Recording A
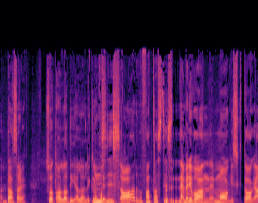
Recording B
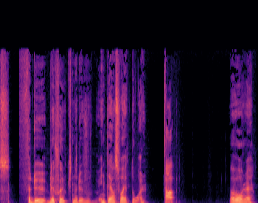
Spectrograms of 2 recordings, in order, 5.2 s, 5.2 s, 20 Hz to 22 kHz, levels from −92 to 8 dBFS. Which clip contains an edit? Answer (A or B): A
